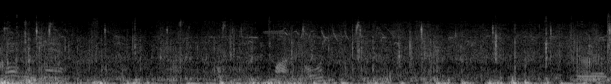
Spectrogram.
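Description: Horse hooves on a soft, muddy dirt trail at a walk, heard close from the saddle: an irregular run of dull thuds and light clicks from the ridden horse and the horses ahead.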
